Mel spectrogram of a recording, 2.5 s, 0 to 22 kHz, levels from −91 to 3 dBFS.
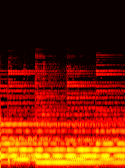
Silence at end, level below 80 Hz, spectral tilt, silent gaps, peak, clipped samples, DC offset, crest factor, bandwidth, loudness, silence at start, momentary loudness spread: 0 s; -64 dBFS; -11 dB/octave; none; -12 dBFS; under 0.1%; under 0.1%; 10 dB; 4.6 kHz; -23 LUFS; 0 s; 2 LU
